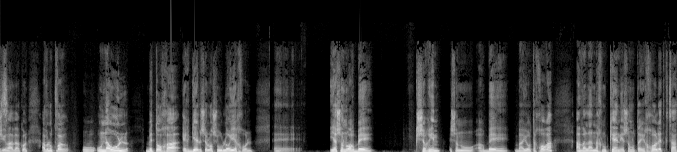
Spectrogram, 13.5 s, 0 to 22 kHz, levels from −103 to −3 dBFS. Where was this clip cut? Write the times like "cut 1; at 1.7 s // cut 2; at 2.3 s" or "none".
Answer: cut 1; at 5.4 s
